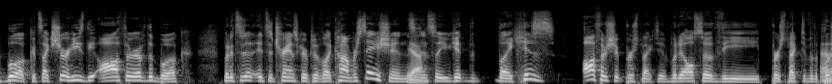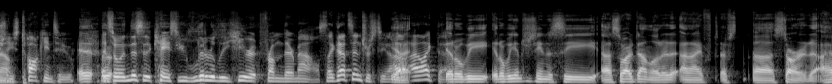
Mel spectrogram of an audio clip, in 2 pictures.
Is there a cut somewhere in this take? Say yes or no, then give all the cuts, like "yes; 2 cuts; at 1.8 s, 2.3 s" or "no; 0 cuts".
no; 0 cuts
